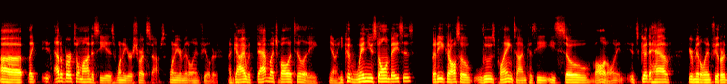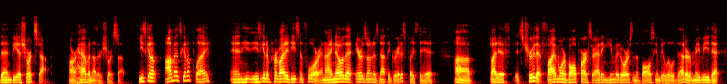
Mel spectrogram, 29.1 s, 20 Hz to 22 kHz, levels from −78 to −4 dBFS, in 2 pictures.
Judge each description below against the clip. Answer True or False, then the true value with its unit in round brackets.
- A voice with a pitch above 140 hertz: False (120 Hz)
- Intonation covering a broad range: False (3.4 semitones)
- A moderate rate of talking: False (225 wpm)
